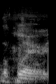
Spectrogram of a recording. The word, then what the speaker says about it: Lafleur: Did he get that right, by the way? Yes. Lafleur? Lafleur, yes.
